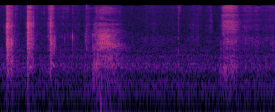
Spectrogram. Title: More induced sneezes, stifles and nose blowing (F)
